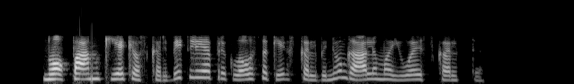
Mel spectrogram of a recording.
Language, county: Lithuanian, Marijampolė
